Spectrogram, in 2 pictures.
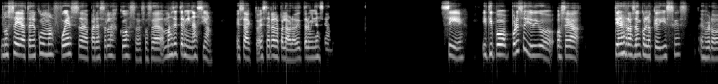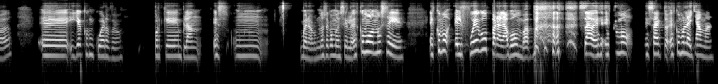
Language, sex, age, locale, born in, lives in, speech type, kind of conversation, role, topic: Spanish, female, 50-54, es-VE, Venezuela, Portugal, conversation, unstructured, none, ¿Cómo crees que la música une a las personas?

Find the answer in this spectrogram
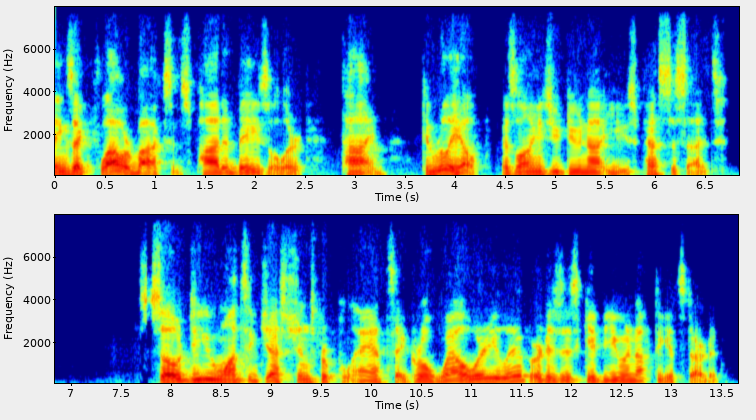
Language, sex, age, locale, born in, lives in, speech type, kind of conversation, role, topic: English, male, 40-44, en-US, United States, United States, read, expert-assistant, expert, What role do bees and other pollinators play in food production?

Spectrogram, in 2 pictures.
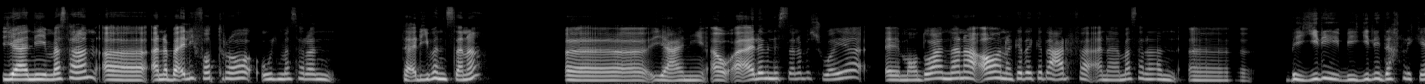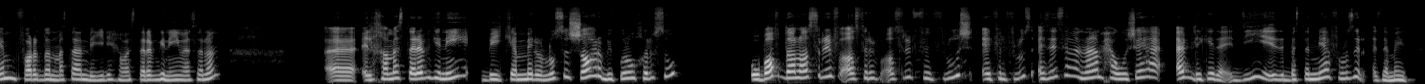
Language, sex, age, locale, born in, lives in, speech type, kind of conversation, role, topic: Arabic, female, 25-29, ar-EG, Egypt, Egypt, conversation, advice, user, إزاي أبطل أتجاوز الميزانية الشهرية على طول؟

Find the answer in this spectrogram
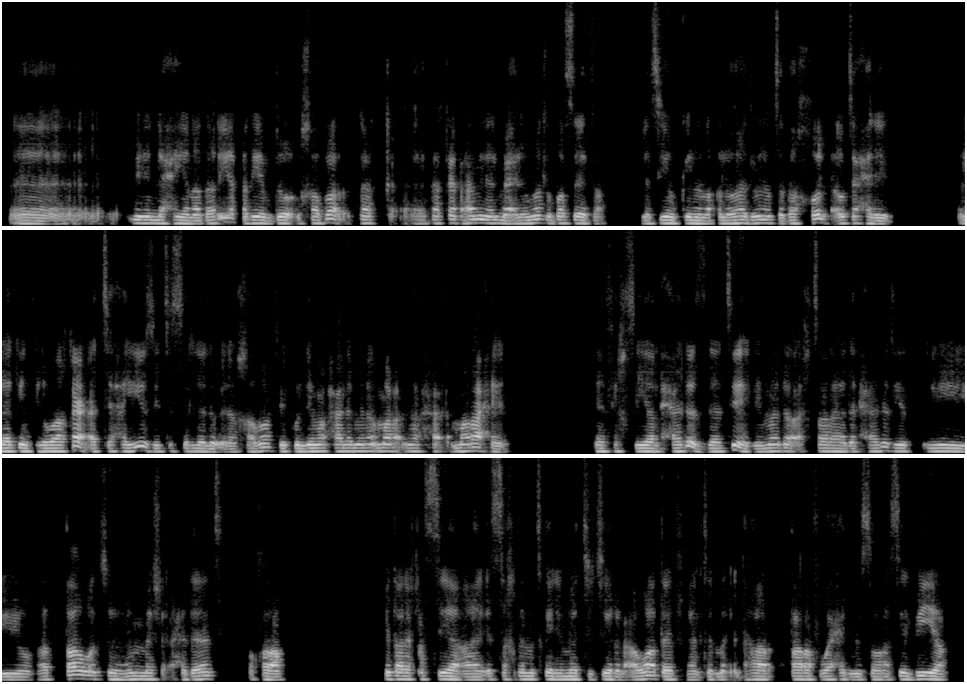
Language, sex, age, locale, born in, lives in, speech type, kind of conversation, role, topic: Arabic, male, 30-34, ar-MA, Morocco, France, conversation, unstructured, none, هل بتحس إن في تحيّز في تغطية الأخبار؟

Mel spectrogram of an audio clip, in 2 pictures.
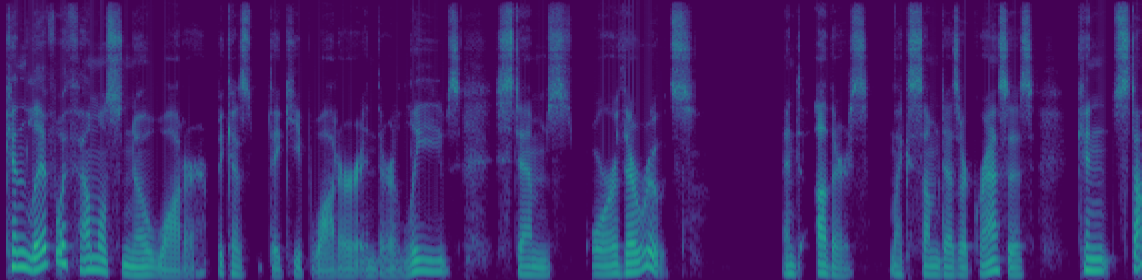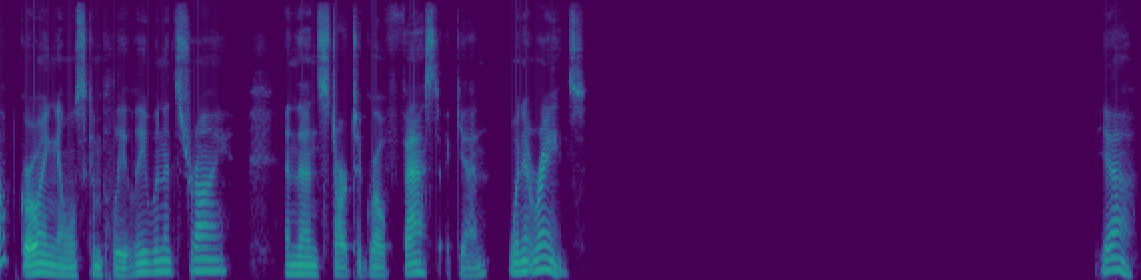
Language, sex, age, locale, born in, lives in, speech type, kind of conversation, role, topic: English, male, 25-29, en-US, United States, United States, read, expert-assistant, expert, How do plants make food from sunlight?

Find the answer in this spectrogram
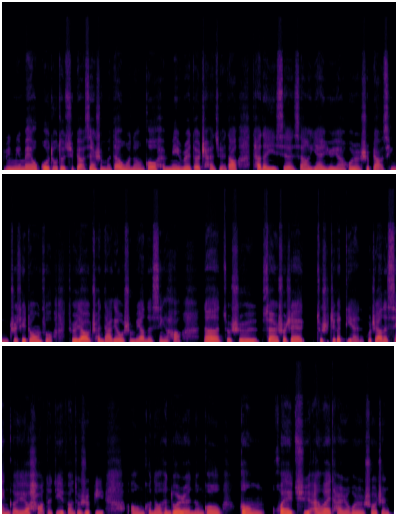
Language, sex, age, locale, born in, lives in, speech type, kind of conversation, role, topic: Chinese, female, 25-29, zh-CN, China, United States, conversation, advice, user, 你因为外表或体型感到自卑，这种感觉如何影响你的日常生活？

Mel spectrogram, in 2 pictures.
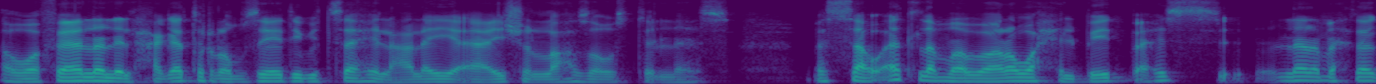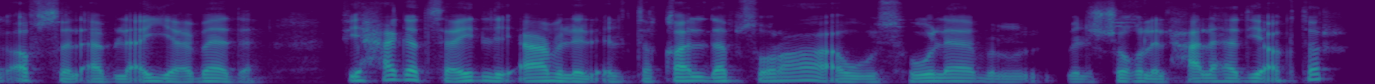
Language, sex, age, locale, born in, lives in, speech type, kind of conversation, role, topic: Arabic, male, 20-24, ar-EG, Egypt, Egypt, read, expert-assistant, asker, إزاي أقدر ألاقي وقت أمارس فيه العبادات أو الروحانيات وسط زحمة الشغل والحياة اليومية؟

